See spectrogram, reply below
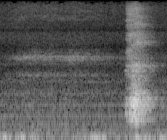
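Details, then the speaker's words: A single short, harsh cough from a cat in the background, against quiet room noise and speech: cat cough. "Kalau ada background suara ini kucing lagi batuk."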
